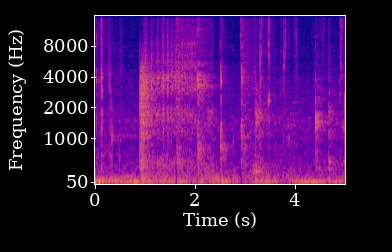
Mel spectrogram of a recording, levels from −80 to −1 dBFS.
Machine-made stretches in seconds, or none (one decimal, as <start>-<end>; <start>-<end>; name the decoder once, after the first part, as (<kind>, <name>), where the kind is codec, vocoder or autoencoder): none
